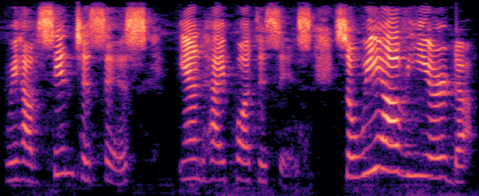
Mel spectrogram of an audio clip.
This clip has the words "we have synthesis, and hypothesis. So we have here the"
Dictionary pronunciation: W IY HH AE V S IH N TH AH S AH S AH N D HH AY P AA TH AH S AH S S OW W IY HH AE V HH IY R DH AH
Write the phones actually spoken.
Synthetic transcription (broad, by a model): W IY HH AE V S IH N T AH S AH S AH N D HH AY P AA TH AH S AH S S OW W IY HH AE V HH IY R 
